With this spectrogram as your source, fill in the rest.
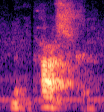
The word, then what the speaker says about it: Napashka: So N-A, P-A, S-H, no A. And then you have the Ka, which how you pronounce it is going to be Napashka, right?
